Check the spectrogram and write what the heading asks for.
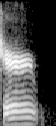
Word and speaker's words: Scherr: Christopher, I guess you pronounce his name Shrub or Sherb. S-C-H-U-R-R. Sher. Christopher Scherr, I guess you can say.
